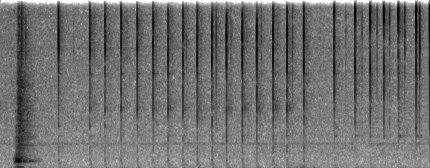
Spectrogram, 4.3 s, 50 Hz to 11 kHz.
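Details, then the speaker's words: 1994 Saab 9000 fuel injector on bench test, initially stuck with only relay heard, then forced open with pressure: crisp clicks about six per second growing stronger as it frees up; one hole partly clogged before flushing. "i hear the relay in it but the actual solenoid is not opening let's see if it'll force so we can force it open with uh pressure oh yeah it's fine just not as loud there we go"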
